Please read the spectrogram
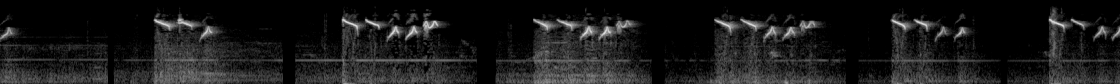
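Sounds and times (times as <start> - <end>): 
lovebird lure call for trapping birds: 1.5 - 2.2, 3.4 - 4.7, 5.3 - 6.4, 7.2 - 8.3, 8.9 - 9.8, 10.4 - 11.1.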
